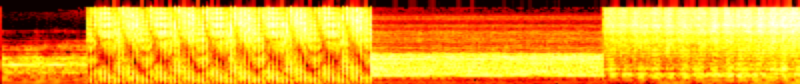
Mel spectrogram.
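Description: Synthesized engine sound effects from a sound library, played one after another: a brief tone, then a run of repeated sweeping whooshes, then a steady buzzing drone, changing about six seconds in to a harsher, noisier buzz.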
